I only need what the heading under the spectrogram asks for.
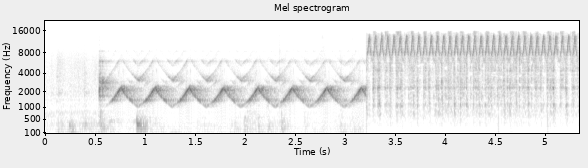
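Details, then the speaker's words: Opel Corsa D during engine mount replacement: rising and falling electronic wail then fast high-pitched pulsing beep; car alarm sounding and cannot be switched off. "что-то никак не могу отключить эту сигнализацию не пойму первый раз такое вообще"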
